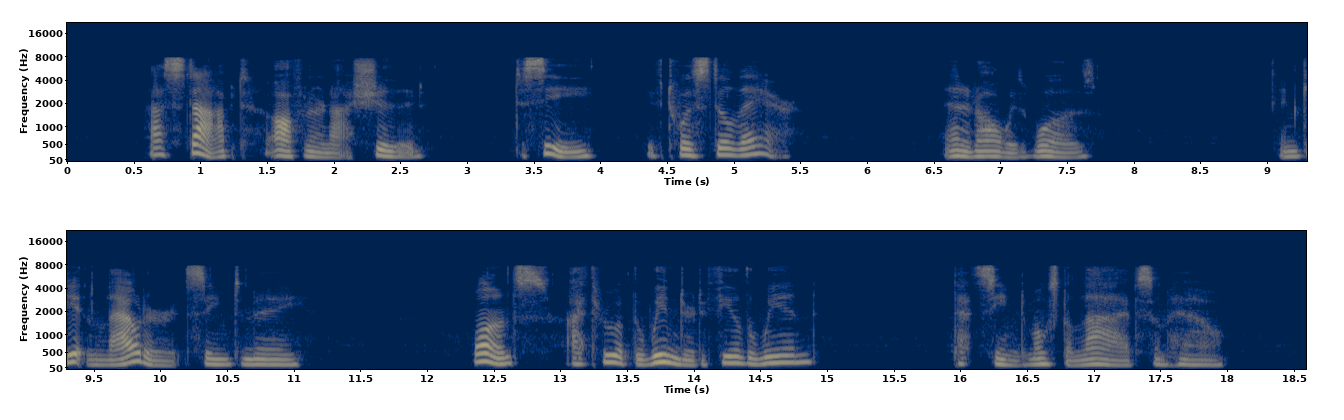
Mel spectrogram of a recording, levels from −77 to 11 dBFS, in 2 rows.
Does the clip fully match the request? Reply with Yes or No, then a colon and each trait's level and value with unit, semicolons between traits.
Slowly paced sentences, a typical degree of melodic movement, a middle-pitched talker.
Yes: slow, 120 wpm; average, 4.4 semitones; medium, 150 Hz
